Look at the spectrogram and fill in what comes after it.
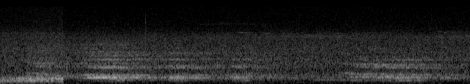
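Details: Red deer (Cervus elaphus) stag during the autumn rut in a forest, giving a deep, drawn-out harmonic roar that swells and fades over several seconds, with a short loud burst at the start.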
